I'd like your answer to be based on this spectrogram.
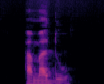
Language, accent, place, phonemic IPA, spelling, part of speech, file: French, France, Lyon, /a.ma.du/, amadou, noun, LL-Q150 (fra)-amadou.wav
- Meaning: 1. lure; bait 2. tinder; kindling; touchwood; spunk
